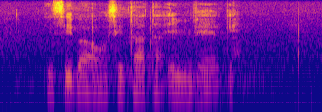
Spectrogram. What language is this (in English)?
South Ndebele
